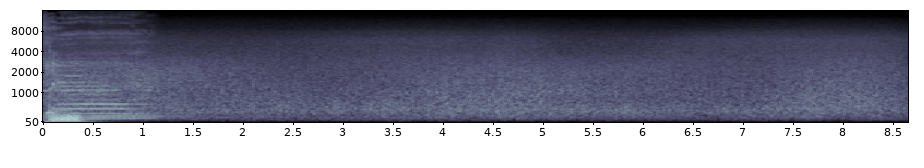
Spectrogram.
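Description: The song's last notes ring out and stop about a second in, leaving sea surf breaking on a beach: a steady wash of waves.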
